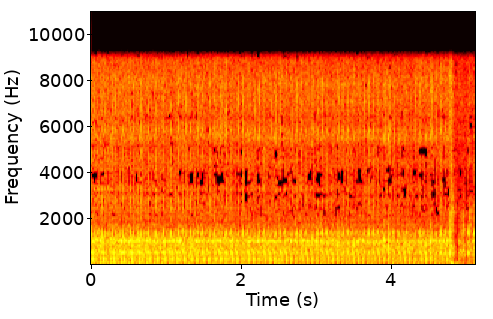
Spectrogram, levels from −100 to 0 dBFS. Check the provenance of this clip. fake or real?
real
